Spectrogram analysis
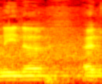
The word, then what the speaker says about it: neither: अच्छा, इसको आप नाइदर नो पढ़ें या नीदर नो पढ़ें। अच्छा, नीदर अमेरिकन इसको नीदर भी प्रोनाउंस करते हैं और ईदर भी करते हैं, और ये इनके दोनों तलफ़्फ़ुज़ हैं, आइदर और ईदर, नाइदर और नीदर।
